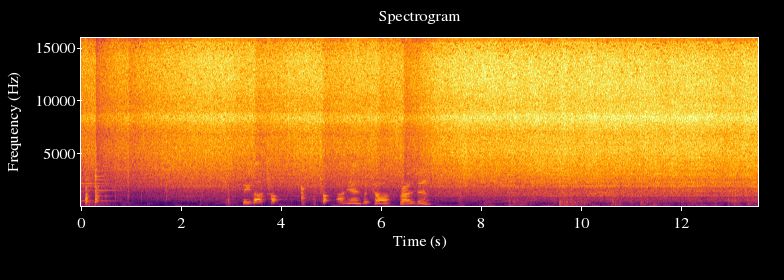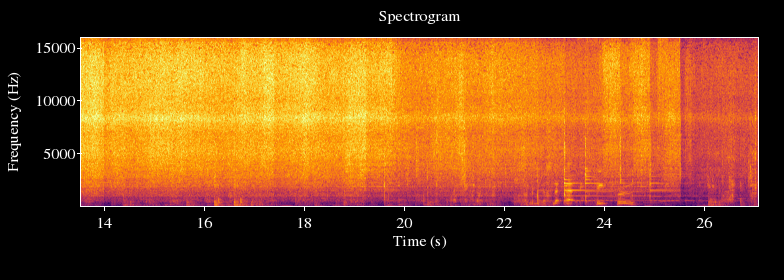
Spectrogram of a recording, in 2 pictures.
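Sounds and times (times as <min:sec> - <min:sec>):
onions sizzling in a pan: 0:00.0 - 0:27.0
spoon stirring: 0:07.6 - 0:27.0.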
